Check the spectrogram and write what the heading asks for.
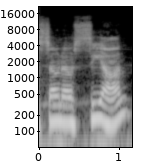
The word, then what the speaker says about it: Sono Sion: spec reviews video thanks for checking out the sono seon that's how i say it right exactly and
